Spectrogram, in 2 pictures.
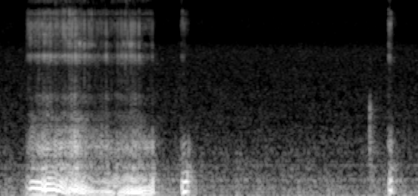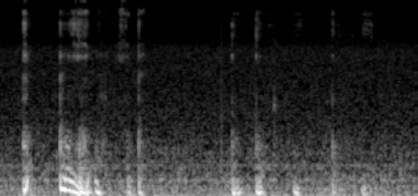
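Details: Sleeping Pomeranian snoring in a quiet room: a long rasping, buzzy snore early on, a second drawn-out snore a few seconds later, and short soft snorts and breaths scattered between them.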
